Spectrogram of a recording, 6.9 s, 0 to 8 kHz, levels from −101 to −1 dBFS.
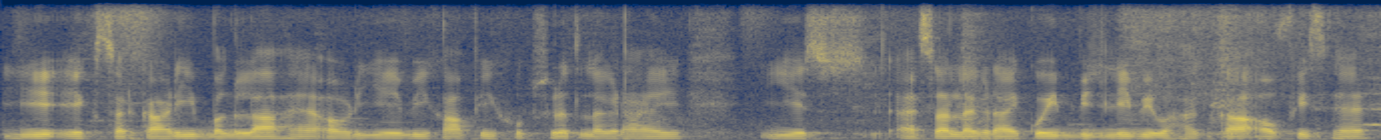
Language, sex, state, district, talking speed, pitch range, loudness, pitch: Angika, female, Bihar, Araria, 215 wpm, 100-110 Hz, -21 LUFS, 105 Hz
